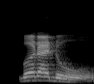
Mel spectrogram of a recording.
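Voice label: "beradu", Malay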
